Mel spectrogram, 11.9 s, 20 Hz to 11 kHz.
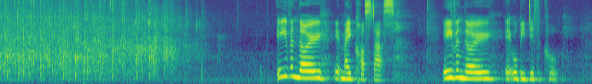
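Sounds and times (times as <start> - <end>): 
audience applauding a speaker: 0.0 - 4.2
speech: 5.6 - 8.0, 8.8 - 11.4.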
